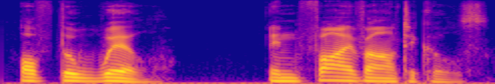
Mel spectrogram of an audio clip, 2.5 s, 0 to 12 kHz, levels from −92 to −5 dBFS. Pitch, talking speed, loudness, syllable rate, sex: 125 Hz, 145 wpm, -17 LUFS, 3.3 syllables/s, male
